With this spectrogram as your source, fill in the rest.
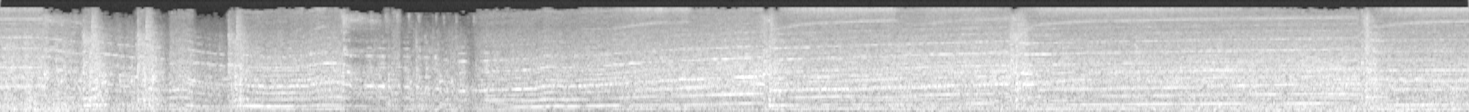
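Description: Gears shift with sharp cracks as the engine revs climb.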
